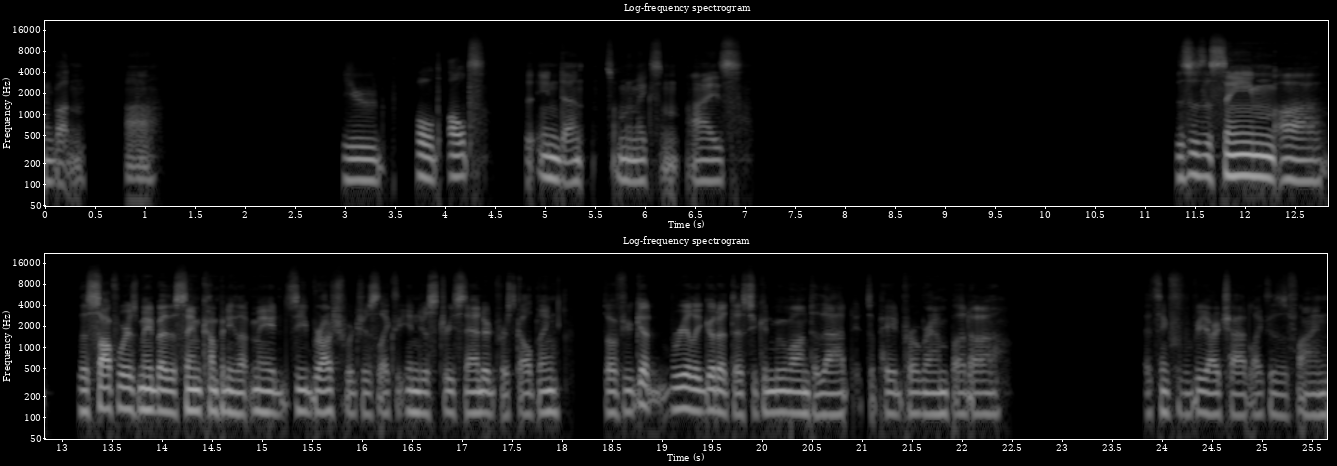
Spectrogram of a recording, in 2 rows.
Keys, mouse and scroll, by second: 5.8 alt+click, 7.2 right click, 9.0 click, 10.4 right click, 14.3 click, 15.2 right click, 17.7 click, 19.5 right click, 20.3 right click, 22.1 click, 22.7 click, 25.4 click.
